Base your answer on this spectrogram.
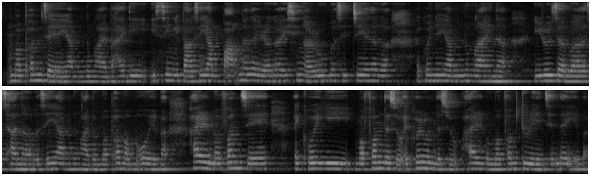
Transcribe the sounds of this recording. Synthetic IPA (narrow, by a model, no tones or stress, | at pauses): mɐpʰɐmsejamnuŋajbɐɦajdiːsiŋipak̚sejampak̚nɐlɐjɾɐɡɐisiŋɐɾubɐsit͡ʃeɾɐɡɐ | ɐjkʰojnɐjamnuŋajnɐ | iɾuzɐbɐsanɐbɐsejamnuŋajbɐmɐpʰɐmɐmɐojebɐhajɾimɐpʰɐmse | ɐjkʰojɡimɐpʰɐmdɐsuɐjkʰojɾomdɐsuhajɾibɐmɐpʰɐmtuɾenselɐjebɐ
